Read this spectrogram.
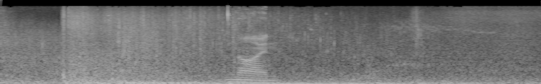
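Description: A small submarine's motor hums low and muffled underwater.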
